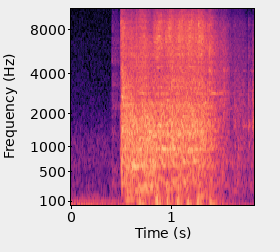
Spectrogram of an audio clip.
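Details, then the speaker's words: Nissan Skyline RB20 engine in a rebuild, cranking after a missing plug was reconnected and power restored: strong, even chuffing beat about eight a second, each stroke alike; compression sounds healthy and balanced. "oh yeah sounds like it's got comp all right this time we definitely have compression that's a healthy sanding ob20 boys"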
